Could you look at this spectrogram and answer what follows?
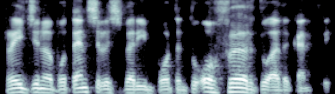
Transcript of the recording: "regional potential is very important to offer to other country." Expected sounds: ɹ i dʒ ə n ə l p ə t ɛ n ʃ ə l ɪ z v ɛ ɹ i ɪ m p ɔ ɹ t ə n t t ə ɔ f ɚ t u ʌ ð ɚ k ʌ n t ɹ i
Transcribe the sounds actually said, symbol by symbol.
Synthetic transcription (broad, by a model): ɹ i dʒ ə n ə l p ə t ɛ n s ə l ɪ s v ɛ ɹ i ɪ m p ɔ ɹ t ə n t t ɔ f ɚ t u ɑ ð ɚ k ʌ n t ɹ i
